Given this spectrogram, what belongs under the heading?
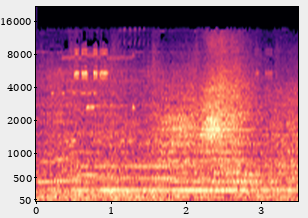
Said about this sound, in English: Battle sequence. Got to watch the CGI. Yeah. They spent a lot of money on it. Yes, we do. Enemy bombers over the city.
